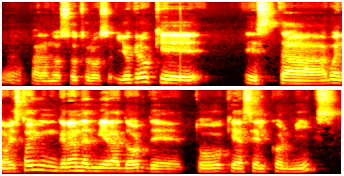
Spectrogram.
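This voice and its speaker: With a French accent, a man speaks fairly slowly in a fairly high voice with ordinary pitch variation. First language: French (speaking Spanish). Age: 40s. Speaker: anthropologist. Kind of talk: interview. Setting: video call from his room. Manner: halting, repeating words.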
